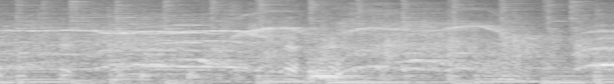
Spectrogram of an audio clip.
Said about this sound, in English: Welcome to Mantos Live, recorded in front of a live audience.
